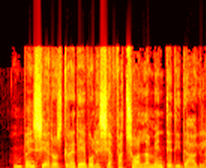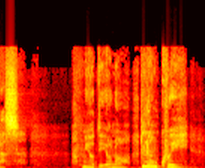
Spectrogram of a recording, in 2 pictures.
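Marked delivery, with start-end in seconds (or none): 3.8-5.2 muttered under the breath, murmured, slower. Douglas, struck by an unpleasant thought, answers his companion, murmured. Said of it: "mormorò".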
